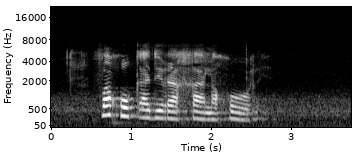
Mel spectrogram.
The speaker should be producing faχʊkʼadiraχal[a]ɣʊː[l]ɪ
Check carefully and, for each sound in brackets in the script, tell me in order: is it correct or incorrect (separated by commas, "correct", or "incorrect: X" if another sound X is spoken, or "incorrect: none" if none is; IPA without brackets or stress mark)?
correct, incorrect: r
